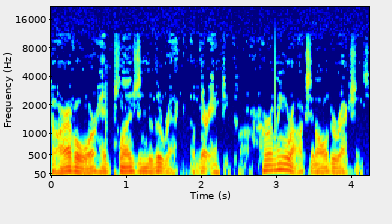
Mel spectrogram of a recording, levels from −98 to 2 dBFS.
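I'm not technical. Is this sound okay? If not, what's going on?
No. Two problems can be heard.

Overdone noise removal runs through the whole recording. A cleanup tool meant to strip out background hiss was set far too strong. It shuts off any slice of the sound that seems close to the hiss, and the quieter parts of the voice get cut along with it. The gaps between words fall to near silence with twinkling specks.

Loud pops occur twice, from 0.73 to 0.75 s and again from 2.99 to 3.01 s. Each is a single sharp pop, far louder than the speech, lasting only a split second while the talking carries on underneath. The likely cause is a sudden electrical jolt reaching the recording, such as a plug being connected, a switch being flipped, static, or a brief glitch in the equipment.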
